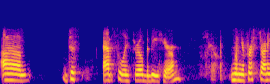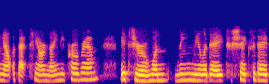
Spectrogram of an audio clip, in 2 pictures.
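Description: Over a telephone on a conference call, an older Portland, Oregon woman leads a wellness support session with informal coaching talk. She's cheerful and chatty, using fillers and correcting herself, in a lowish voice with slight background noise.

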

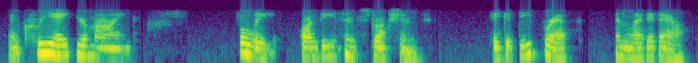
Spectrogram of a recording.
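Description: A relaxation guide talks you through a body-relaxation script at an unhurried, drawn-out pace. The voice carries a gravelly, fry-laced texture, and the whole recording sounds thin and tinny, like it's coming down a phone line. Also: medium pitch. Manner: slow, soothing, instructional.

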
